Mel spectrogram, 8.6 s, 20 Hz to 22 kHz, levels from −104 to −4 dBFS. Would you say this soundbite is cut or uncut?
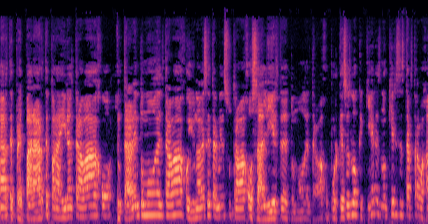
cut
